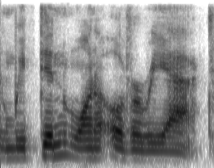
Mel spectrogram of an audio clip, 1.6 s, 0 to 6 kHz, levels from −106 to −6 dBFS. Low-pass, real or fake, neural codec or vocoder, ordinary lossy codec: 5.4 kHz; real; none; AAC, 48 kbps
